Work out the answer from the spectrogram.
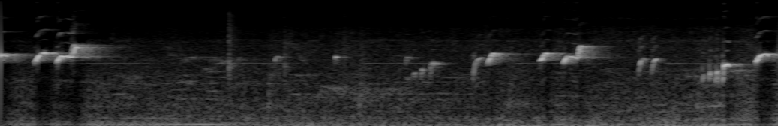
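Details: Golden-fronted leafbird in full song: bright, high whistled phrases with quick upward slurs, delivered in bursts separated by short pauses, over a faint low hum.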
